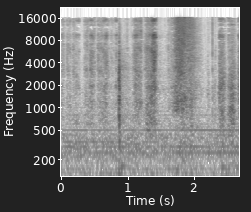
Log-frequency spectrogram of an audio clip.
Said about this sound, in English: We try to make sure that when we do test the nib, so it's in a quiet place, but I always like to hear that noise of the nib against paper.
